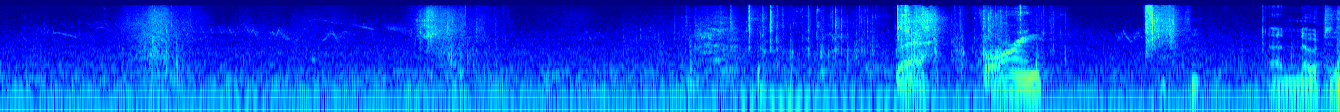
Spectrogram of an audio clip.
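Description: Drawers and boxes rattle as they are searched.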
